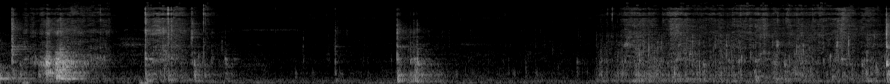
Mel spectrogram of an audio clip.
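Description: Rice simmering in milk in a pot for palm payesh, stirred with a spoon that clinks and scrapes against the metal in short bursts, with a soft bubbling simmer underneath and no talk.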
